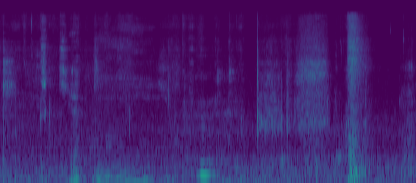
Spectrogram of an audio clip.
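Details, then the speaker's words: A female sneezes near a Korean jjamppong convenience-store food; sneeze. "👧 It really looks like jjamppong.. She sneezed.."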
